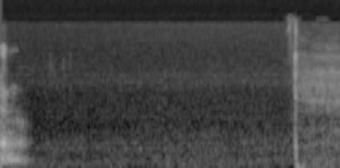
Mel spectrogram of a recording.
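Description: Near silence: a pause between speakers, with the tail of a man's speech at the very start and one brief click just before the end.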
